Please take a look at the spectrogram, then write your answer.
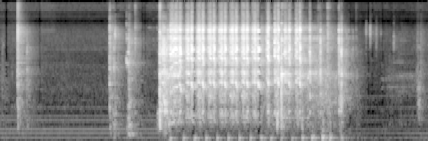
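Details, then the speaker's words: ATV that sat unused, cranking with a bottle feeding fuel; owner suspects poor gravity fuel flow through filter, water in carb, or vacuum fuel pump not working: a few short bumps then about three seconds of even cranking, no firing; crank no start. "not good drop it it sounded like it was getting gas"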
